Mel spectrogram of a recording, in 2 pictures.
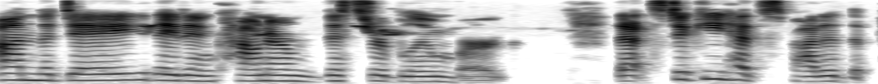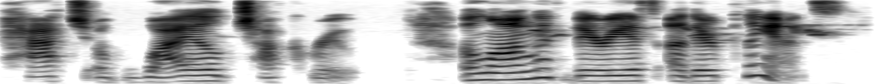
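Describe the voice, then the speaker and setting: A woman narrates a children's story with a bright, forward tone at an ordinary female pitch. Her reading is expressive and emphatic, shaped like a read-aloud for young listeners. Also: a little hiss or hum.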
